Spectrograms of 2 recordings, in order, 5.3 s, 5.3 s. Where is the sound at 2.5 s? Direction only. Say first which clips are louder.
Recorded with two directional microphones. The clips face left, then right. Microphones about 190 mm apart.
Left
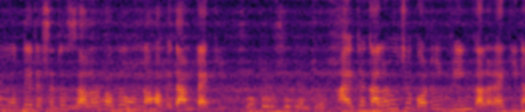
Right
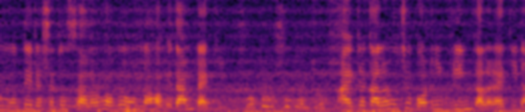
Right 1 dB; 5° right (ahead or behind).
